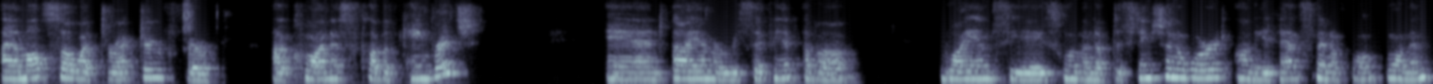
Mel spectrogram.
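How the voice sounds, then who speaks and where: A woman with a Canadian accent, medium pitch, a somewhat breathy voice and monotone, flat intonation, at a fairly slow pace. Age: 70s. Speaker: women's association president. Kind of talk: round table introduction.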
